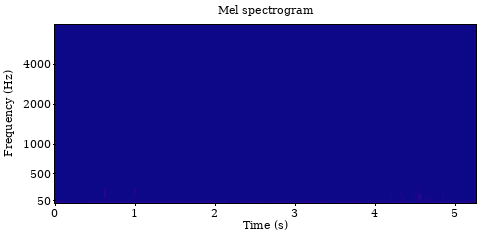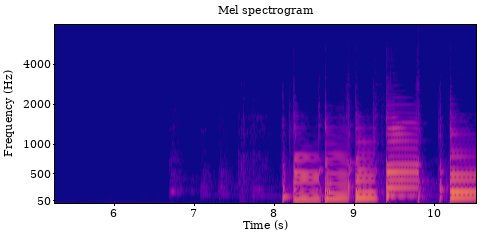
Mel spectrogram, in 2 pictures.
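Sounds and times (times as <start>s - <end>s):
ragtime bass line: 8.1s - 10.5s.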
